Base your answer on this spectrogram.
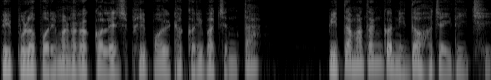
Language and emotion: Odia, fearful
